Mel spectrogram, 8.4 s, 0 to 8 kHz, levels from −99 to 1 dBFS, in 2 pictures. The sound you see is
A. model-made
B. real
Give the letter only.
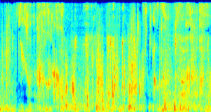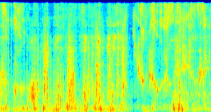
B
